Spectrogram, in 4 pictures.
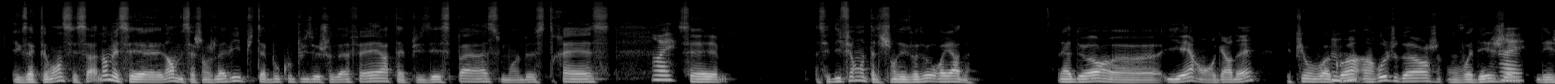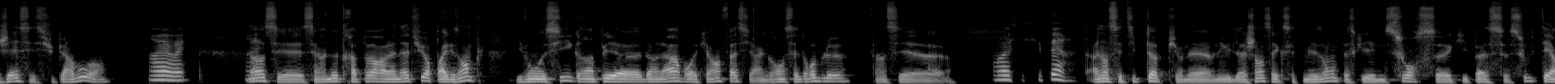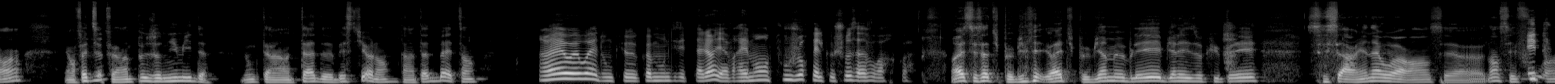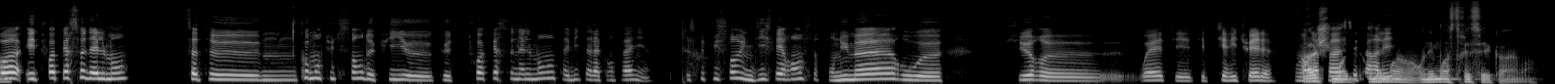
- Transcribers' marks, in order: stressed: "source"; other background noise; laughing while speaking: "les"; tapping
- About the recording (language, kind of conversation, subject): French, podcast, Qu'est-ce que la nature t'apporte au quotidien?
- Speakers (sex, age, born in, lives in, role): female, 40-44, France, Netherlands, host; male, 40-44, France, France, guest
